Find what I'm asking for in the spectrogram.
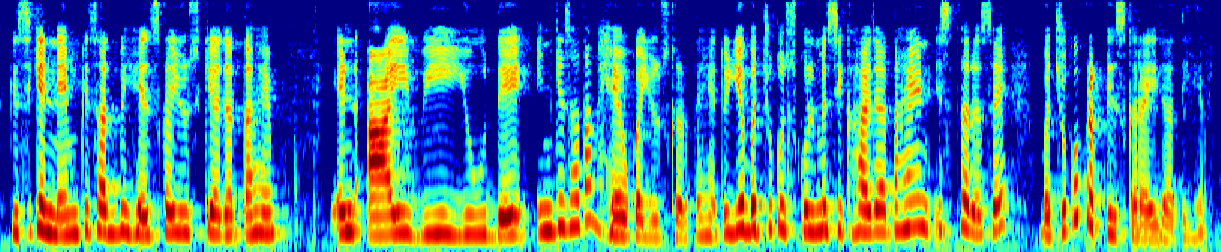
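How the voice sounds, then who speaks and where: A woman hosting a home-schooling channel, explaining a first-grade English syllabus to parents and reading example sentences out slowly. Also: high voice. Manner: mixes Hindi with English words, reads example sentences slowly.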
